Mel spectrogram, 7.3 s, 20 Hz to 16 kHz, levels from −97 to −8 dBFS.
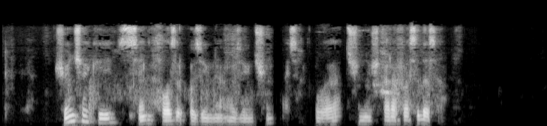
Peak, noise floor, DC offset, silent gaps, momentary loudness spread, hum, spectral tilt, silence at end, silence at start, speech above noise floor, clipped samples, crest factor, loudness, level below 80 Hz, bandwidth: -2 dBFS; -90 dBFS; under 0.1%; 3.69-3.73 s; 13 LU; none; -1.5 dB/octave; 1.4 s; 0.75 s; 68 dB; under 0.1%; 22 dB; -20 LUFS; -64 dBFS; 8.4 kHz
